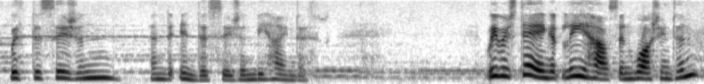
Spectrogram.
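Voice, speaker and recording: An actress playing a poised, gently teasing woman in an audio drama. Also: mid-range voice, a little hiss or hum, natural voice. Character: poised, gently teasing women: church secretary, pastor's bride, narrator. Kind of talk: dramatised radio-play acting.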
